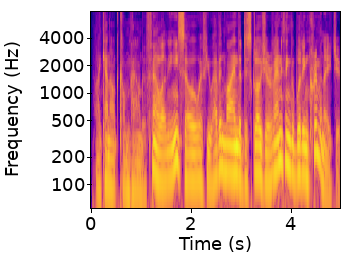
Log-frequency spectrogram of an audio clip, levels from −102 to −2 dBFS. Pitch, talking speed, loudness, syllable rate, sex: 115 Hz, 240 wpm, -16 LUFS, 6.7 syllables/s, male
